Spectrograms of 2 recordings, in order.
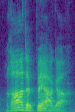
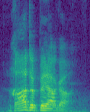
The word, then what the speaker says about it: Radeberger: Radeberger. ER at the end. Radeberger. This is because German pronunciation is non-rhotic. That means that the R at the end of a word is not directly pronounced.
